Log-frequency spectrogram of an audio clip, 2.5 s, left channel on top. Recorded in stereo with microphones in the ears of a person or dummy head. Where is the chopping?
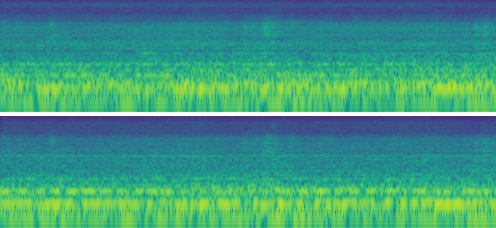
I don't hear chopping.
